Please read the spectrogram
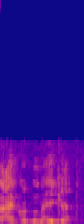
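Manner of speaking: a defeated seagull squeaking out; squeaky seagull. Acted. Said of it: "in his squeaky voice".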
